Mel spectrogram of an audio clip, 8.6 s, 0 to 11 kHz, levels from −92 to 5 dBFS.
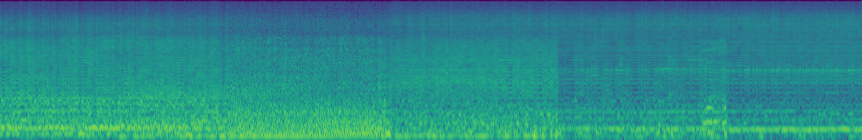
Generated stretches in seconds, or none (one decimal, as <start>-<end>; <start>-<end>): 0.0-2.3; 3.8-8.6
